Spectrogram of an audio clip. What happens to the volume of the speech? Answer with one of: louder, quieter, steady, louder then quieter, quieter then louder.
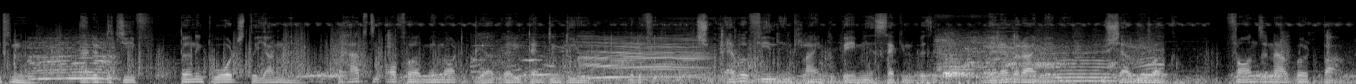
steady.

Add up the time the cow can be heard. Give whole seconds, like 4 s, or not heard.
5 s.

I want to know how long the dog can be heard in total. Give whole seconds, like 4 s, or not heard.
2 s.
